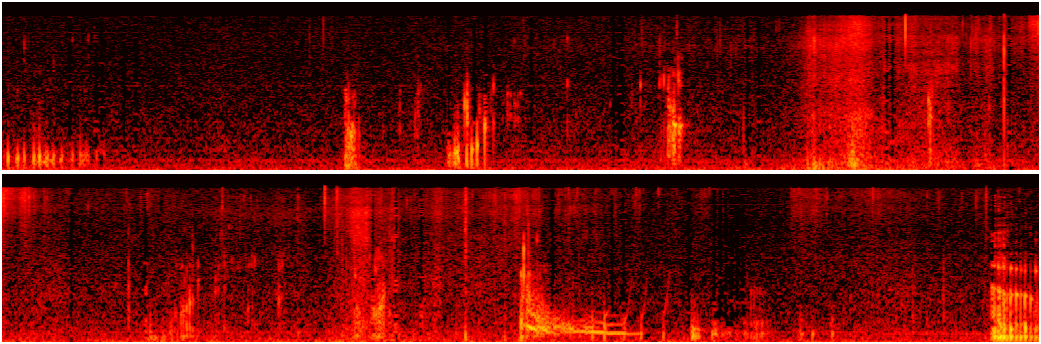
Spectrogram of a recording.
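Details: Faint scattered gurgles and squeaks over quiet room hiss, with one longer gurgling rumble, from a hungry adult woman's belly recorded for ASMR; ordinary hunger stomach rumbling (borborygmi).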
